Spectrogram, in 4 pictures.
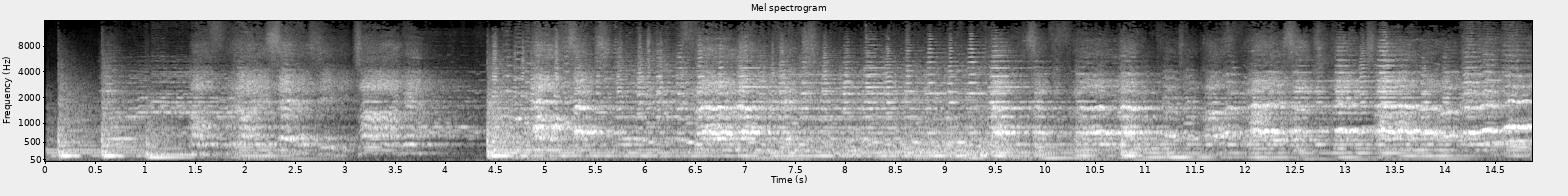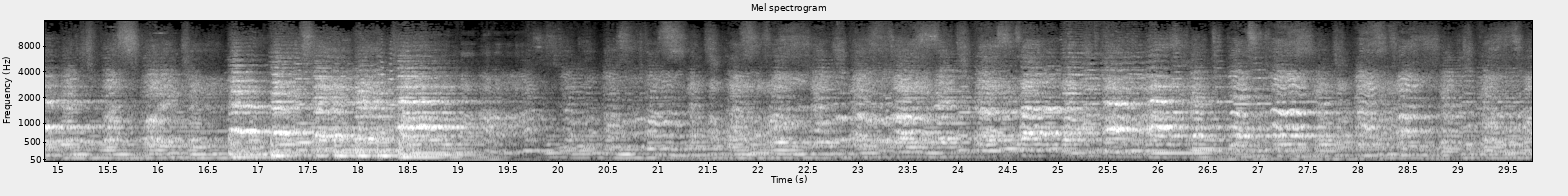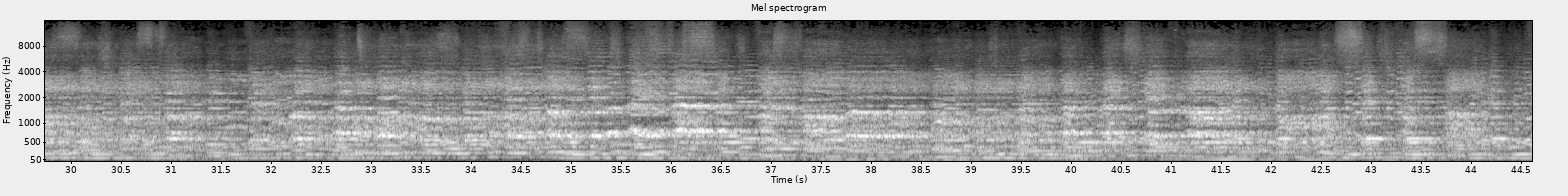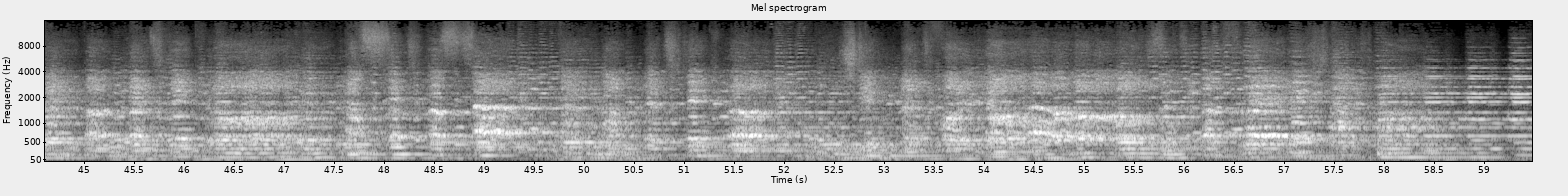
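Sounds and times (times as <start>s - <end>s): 
choir singing: 0.0s - 59.4s.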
